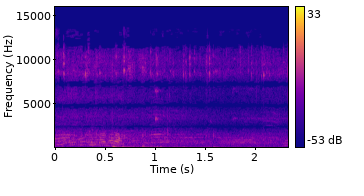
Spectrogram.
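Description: Echoing sports-hall background of distant voices, with one dull thud about half a second in.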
